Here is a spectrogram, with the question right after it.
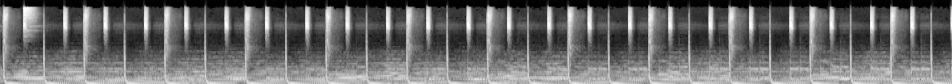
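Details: Electronic dance music with a steady beat of about two per second and heavy bass, with no animal sound.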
